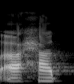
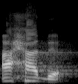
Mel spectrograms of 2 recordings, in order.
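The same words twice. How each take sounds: First: The final d stops flat without a bounce. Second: The final d ends with an echoing bounce. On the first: The speaker calls it wrong. "huruf-huruf qalqalah, sukun ya, nggak dipantulkan" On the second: The speaker calls it right. "Harusnya kan dipantulkan"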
